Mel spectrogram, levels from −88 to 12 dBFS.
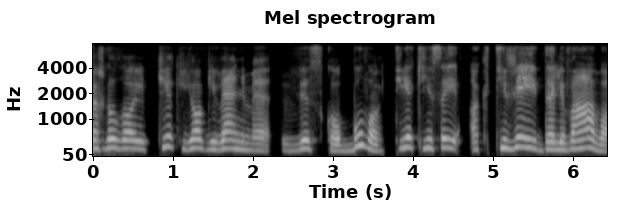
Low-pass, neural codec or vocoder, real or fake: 7.2 kHz; codec, 16 kHz in and 24 kHz out, 2.2 kbps, FireRedTTS-2 codec; fake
